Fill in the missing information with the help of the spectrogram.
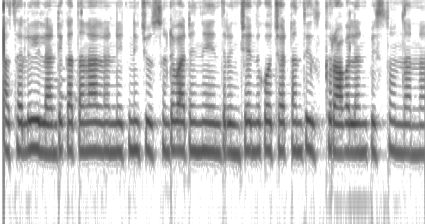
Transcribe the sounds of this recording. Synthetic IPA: ɐsɐluilaːɳʈikɐt̪ɐnaːlɐnːiʈiniːt͡ʃuːskuɳʈeːʋaːʈininijɐnt̪ɐɾiɲt͡ʃe̞ːnd̪ukoːt͡ʃɐʈːɐnt̪iːsu̥kuɾaːʋaːlɐnipist̪und̪ɐnːa

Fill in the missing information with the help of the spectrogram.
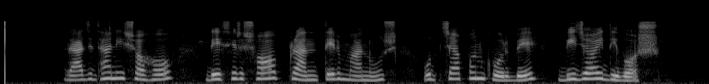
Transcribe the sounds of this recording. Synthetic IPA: ɾad͡ʑd̪ʱaniʃɔɦo | d̪eʃeɾʃɔb̚pɾant̪eɾmanuʃ | ud̪d͡ʑaponkoɾbe | bid͡ʑɔed̪iboʃ

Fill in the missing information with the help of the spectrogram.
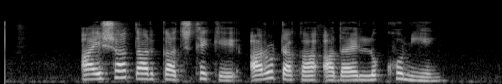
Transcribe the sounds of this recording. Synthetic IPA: ajʃat̪aɾkad͡ʑʰt̪ʰekeaɾoʈakaʔad̪aeɾlokʰːonije

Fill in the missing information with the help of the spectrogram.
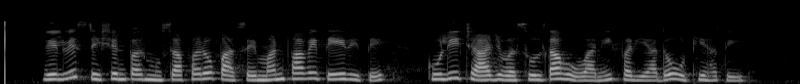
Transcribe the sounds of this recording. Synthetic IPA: ɾelʋisʈeʃənpəɾmʊsafəɾopasemənfaʋet̪eɾit̪e | kulit͡ʃaɾd͡ʒʋəsult̪aɦoʋanifəɾijad̪ouʈʰiɦət̪i

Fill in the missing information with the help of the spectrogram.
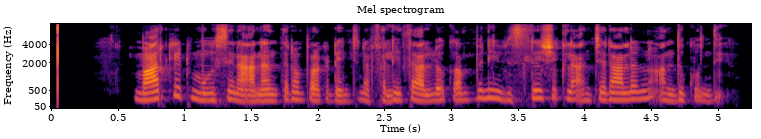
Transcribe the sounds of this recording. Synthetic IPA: maːɾke̞ʈmuɡisinɐɐnɐnt̪ɐɾɐmpɾɐkɐʈiɲt͡ʃinɐpʰɐlit̪aːlːo̞ːkɐmpɐniːʋislɛːʂɐkulɐɐɲt͡ʃɐnaːlɐnuʔɐ̰nd̪ukund̪i

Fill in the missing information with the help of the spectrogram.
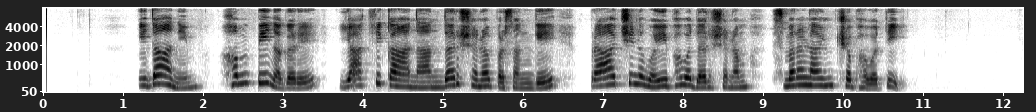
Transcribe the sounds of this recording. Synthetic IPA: id̪aːnim | hɐmpinɐɡɐɾeː | jaːt̪ɾikaːnaːnd̪ɐɾʃɐnɐpɾɐsɐŋɡeː | pɾaːt͡ʃinɐʋɐjbʱɐʋɐd̪ɐɾʃɐnɐm | smɐɾɐɳaːɲt͡ʃʰɐbʱɐʋɐt̪i

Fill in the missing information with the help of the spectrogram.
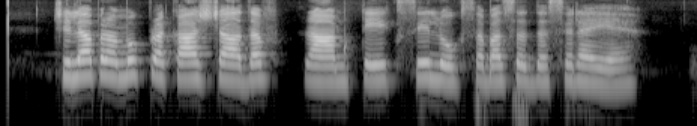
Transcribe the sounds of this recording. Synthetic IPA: t͡ʃɪlapɾɐmʊk̚ʰpɾɐkaːʃd͡ʒaːd̪əʋ | ɾaːmʈeːkseloːksəbʱasɐd̪əsjəɾɐɦeɦɛ̃ː

